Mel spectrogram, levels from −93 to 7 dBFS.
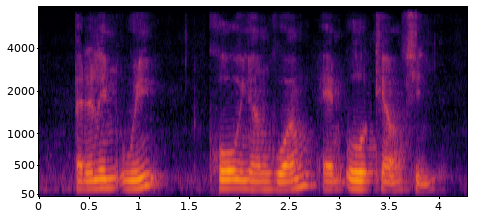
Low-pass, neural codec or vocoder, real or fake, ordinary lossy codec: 7.2 kHz; codec, 24 kHz, 0.9 kbps, WavTokenizer, small release; fake; AAC, 32 kbps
